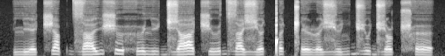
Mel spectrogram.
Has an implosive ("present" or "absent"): absent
